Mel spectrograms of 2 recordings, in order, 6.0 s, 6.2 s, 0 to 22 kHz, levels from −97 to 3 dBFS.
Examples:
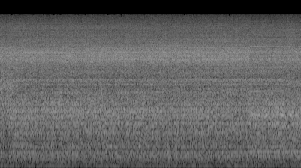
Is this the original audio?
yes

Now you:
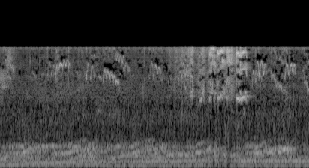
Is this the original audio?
no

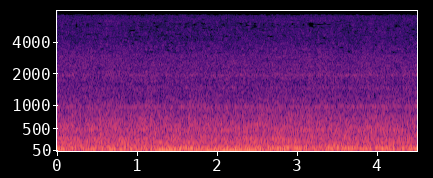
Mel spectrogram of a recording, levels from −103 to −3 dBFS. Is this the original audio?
yes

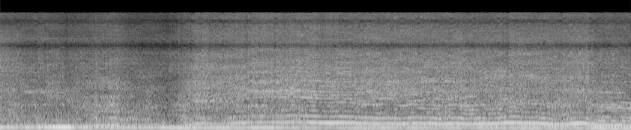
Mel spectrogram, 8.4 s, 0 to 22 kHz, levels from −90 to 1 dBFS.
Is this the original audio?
no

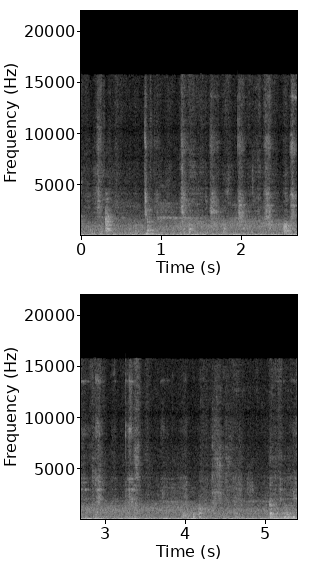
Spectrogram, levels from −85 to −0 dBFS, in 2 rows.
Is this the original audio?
yes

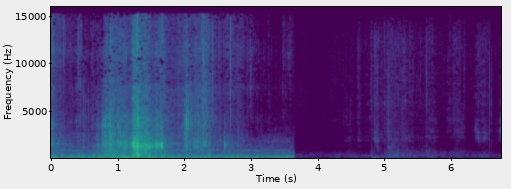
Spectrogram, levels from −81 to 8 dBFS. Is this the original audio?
yes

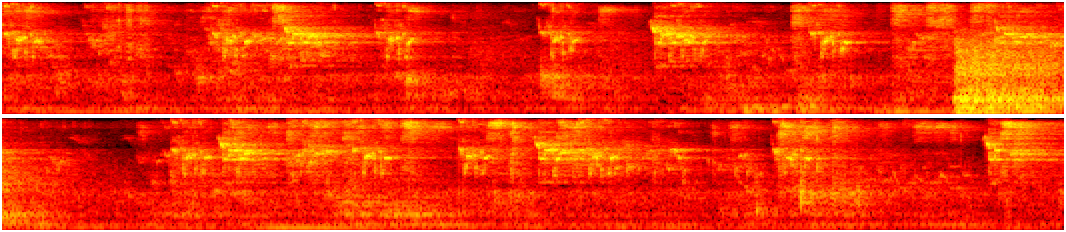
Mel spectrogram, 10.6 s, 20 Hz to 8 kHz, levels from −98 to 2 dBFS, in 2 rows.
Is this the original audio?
yes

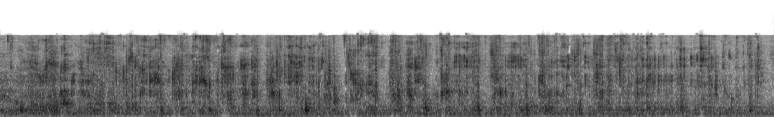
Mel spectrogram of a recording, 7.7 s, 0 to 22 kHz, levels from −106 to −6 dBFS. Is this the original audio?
yes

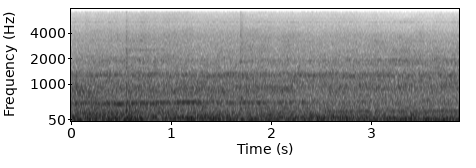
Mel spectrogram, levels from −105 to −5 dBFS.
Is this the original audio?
no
